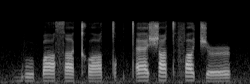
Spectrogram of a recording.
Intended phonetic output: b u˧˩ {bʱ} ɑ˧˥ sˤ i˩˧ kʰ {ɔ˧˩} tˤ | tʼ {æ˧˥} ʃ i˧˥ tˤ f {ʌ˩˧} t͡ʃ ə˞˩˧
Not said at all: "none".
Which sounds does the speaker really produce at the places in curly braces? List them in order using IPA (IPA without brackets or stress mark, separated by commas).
ɓ, ɔ˩˧, æ˧˥, ʌ˧˥˧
